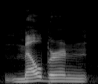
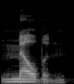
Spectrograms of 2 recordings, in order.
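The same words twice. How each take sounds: First: The R sound is pronounced. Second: The R sound is dropped.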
